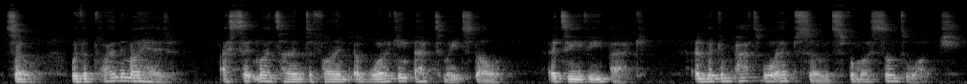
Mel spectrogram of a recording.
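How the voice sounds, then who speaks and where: A man's voice: mid-range voice, normal speed, warm tone, roomy sound, low-quality recording. A man reading a scripted first-person story as a narrator. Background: background music.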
